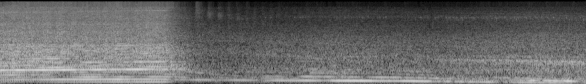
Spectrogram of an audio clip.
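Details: Nissan 180SX Type X, SR engine with TD06 20G turbo and muffler delete, dyno run at 15 psi with injectors maxed near 255 rwkw: strong, clean pull with smoothly rising note, no misses or knocks. Healthy turbo engine under load.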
